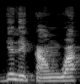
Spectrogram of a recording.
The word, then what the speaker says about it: Gịnị ka nwa: So the pronunciation of that name is Gịnị ka nwa. I know that what I was saying is rubbish because it doesn't sound like Igbo name. Gịnị ka nwa. So you guys, you should learn how to pronounce it.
